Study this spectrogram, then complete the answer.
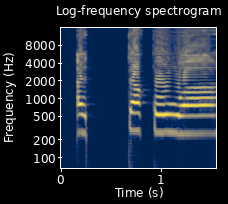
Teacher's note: کلمت التقوی یہاں حرف التا پہ تشدید ہے تو ہم 2 حرف کے برابر حرف التا کو پڑھیں گے. قاف کو ہم زبان کے جڑ اور تالو کے نرم حصے سے ادا کریں گے، اور اس پہ جزم ہے تو یہاں قاف کا حکم ہے قلقلہ. · قلقلہ کا معنی ہے حرف ساکن کو ہلانا، لہذا ہم حرف القاف کو ہلاتے ہوئے یہ کلمہ کو پڑھیں گے. التقوی.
